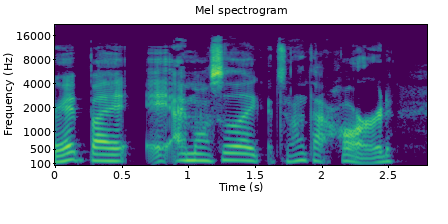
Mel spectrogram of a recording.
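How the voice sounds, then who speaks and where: In a very clean recording with a silent background, the speaker uses a General American accent, a fairly quick pace and fairly even intonation. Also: woman. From US West (Colorado). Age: 20s. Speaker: journalist. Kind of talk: interview. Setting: studio. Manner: subdued.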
